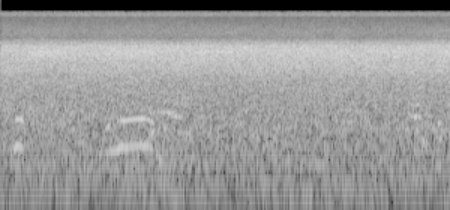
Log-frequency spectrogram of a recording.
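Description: Steady rushing of a waterfall: an even, unbroken wash of falling-water noise.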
